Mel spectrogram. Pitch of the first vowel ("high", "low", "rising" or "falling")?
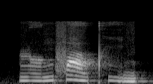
rising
